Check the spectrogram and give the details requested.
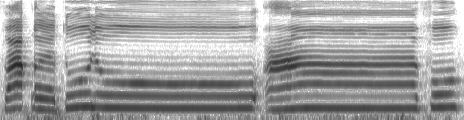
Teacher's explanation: फ़क़्तुलू हमज़ा के बाद नून साकिन और फ़ा हरूफ इख्फ़ा में से नून साकिन के बाद फ़ा आ रहा है, इसलिए हम नून की आवाज़ को नाक में छुपा के पढ़ेंगे।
